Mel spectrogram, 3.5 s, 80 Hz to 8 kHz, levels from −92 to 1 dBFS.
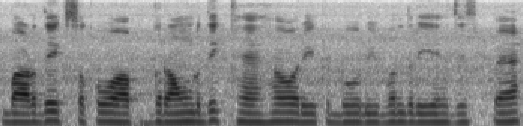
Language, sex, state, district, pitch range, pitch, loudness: Hindi, female, Haryana, Jhajjar, 155-160 Hz, 155 Hz, -17 LUFS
